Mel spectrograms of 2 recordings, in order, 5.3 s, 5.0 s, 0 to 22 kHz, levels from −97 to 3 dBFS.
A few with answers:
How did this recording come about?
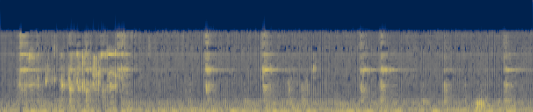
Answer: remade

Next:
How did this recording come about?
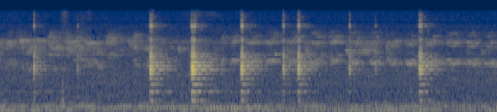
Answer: recorded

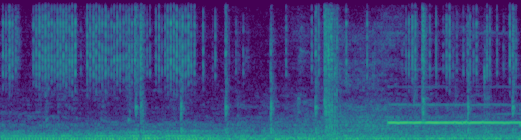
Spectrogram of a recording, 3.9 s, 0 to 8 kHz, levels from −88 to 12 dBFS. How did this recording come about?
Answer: remade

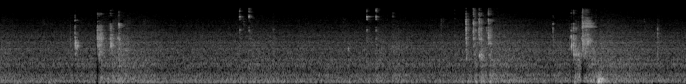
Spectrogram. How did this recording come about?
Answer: recorded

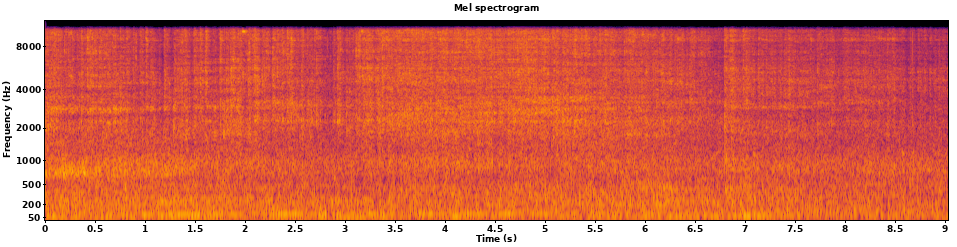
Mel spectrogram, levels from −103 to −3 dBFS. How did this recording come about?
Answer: recorded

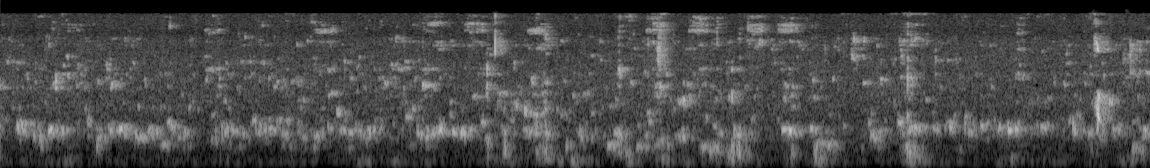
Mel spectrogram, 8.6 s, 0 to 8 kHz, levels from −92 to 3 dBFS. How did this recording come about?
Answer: recorded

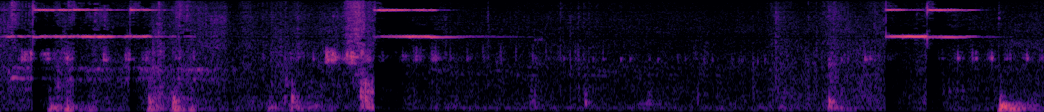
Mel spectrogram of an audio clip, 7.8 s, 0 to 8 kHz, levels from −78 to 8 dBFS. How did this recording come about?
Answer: remade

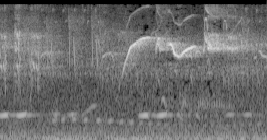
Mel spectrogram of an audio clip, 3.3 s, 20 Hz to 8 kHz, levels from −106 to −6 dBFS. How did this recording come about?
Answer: recorded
